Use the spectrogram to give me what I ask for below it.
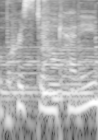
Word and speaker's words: Kristin Kenney: On Facebook, you can follow Kristin Kenney.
